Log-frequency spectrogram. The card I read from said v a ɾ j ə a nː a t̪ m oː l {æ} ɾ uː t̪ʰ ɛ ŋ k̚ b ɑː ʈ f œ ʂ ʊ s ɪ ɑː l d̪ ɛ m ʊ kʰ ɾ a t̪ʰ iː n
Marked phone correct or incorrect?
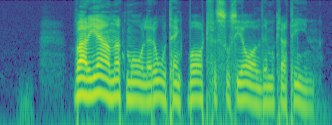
correct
